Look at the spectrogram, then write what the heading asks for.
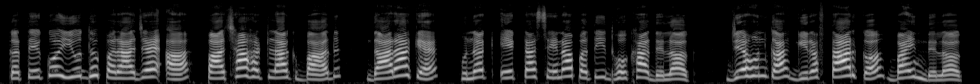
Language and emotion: Maithili, neutral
